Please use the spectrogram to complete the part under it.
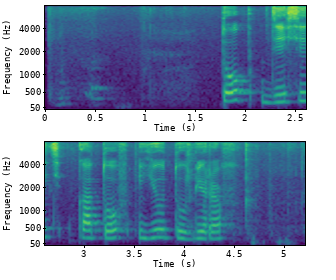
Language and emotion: Russian, neutral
